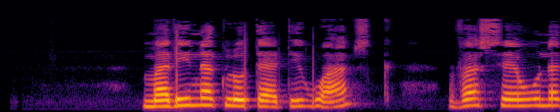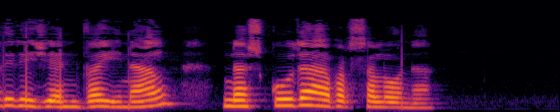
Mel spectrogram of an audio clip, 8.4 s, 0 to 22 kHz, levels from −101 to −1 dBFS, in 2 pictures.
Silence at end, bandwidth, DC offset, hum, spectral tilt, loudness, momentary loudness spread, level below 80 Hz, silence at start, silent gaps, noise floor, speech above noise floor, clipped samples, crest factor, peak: 0.95 s; 11.5 kHz; under 0.1%; none; -6 dB/octave; -25 LUFS; 13 LU; -82 dBFS; 1.1 s; none; -84 dBFS; 60 dB; under 0.1%; 20 dB; -6 dBFS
